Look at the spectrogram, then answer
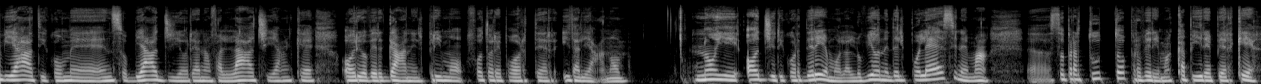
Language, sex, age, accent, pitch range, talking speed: Italian, female, 20-39, native, 165-205 Hz, 130 wpm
